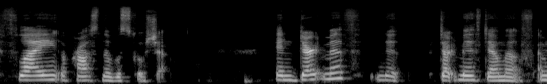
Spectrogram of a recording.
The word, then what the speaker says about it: Dartmouth: In Dartmouth, I'm not sure how to say it.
